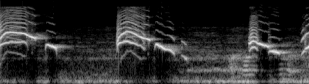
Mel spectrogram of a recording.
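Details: White-rumped shama delivering loud, sweeping whistled phrases that drop steeply in pitch, roughly one per second, as part of a varied song meant to lure other shamas, with low hum underneath.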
